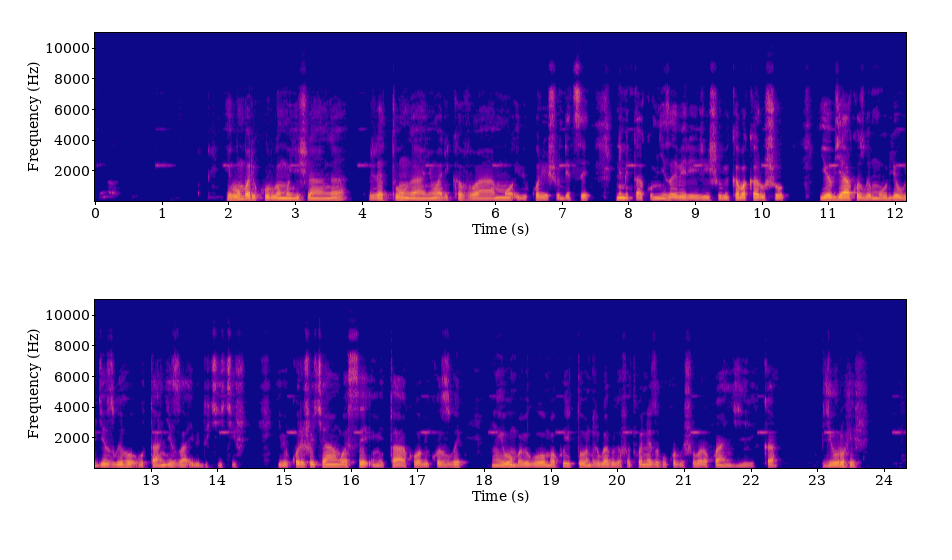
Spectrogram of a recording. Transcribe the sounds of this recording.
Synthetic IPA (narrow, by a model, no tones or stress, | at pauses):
eβuːmbaɾikuɾɡwamuɟiʃaːŋɡaɾiɾatuːŋɡaɲwaɾikʰavamo̞ʔiβiko̞ɾe̞ːʃo̞nde̞t͡se̞ | nimitako̞mɲiːzaiβe̞ɾe̞ʒiʃo̞βikaβakaɾuʃo̞ | ijo̞βɟaːko̞zɡwe̞muβuɾɟo̞βuɟe̞zɡwe̞ɦo̞βṵtaːɲɟizaḭβiduciciʒe | iβiko̞ɾe̞ːʃo̞caːŋɡwase̞ʔḭmitakʰo̞βikʰo̞zɡwe̞ | mŋiːβuːmbaβiɡoːmbakwiːto̞ːnde̞ɾɡwaβiɡafatwane̞ːzakuko̞βiʃo̞βo̞ɾakwaːɲɟiɾka | bjuːɾuɦeʒe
